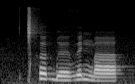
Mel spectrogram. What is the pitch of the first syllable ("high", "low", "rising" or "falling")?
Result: high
